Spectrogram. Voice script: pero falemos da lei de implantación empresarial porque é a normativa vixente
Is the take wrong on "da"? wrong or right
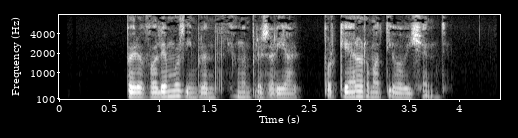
wrong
